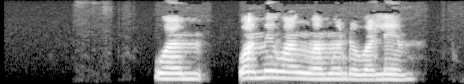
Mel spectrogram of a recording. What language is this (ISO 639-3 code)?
luo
